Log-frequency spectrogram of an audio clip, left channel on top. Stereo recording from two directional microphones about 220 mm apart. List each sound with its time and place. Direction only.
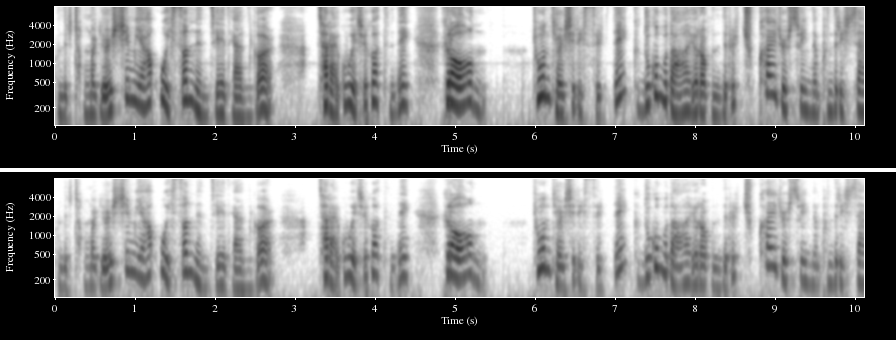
0.1 s speech: 30° left (ahead or behind)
